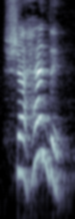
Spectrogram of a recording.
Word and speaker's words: शहद: शहद, शहद, बड़ा स is there, so we will not pronounce sa. We have to say sh. शहद, शहद means honey.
